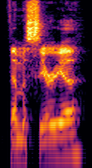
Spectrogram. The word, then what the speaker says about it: Themyscira: I cannot pronounce this for my life, so I'm going to just try and butcher it. Themyscira.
